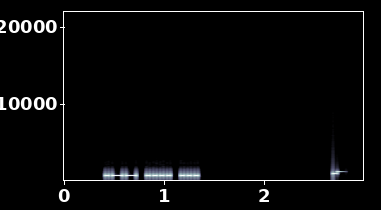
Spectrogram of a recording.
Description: Morse code, heard as a keyed tone, about 36 wpm, 700 Hz. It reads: WHS
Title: Three Challenging Letter-Number Combinations 35wpm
